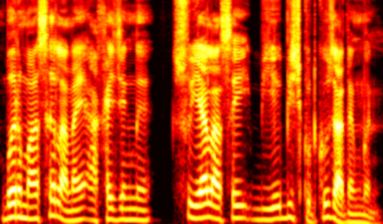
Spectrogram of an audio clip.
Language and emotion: Bodo, disgusted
